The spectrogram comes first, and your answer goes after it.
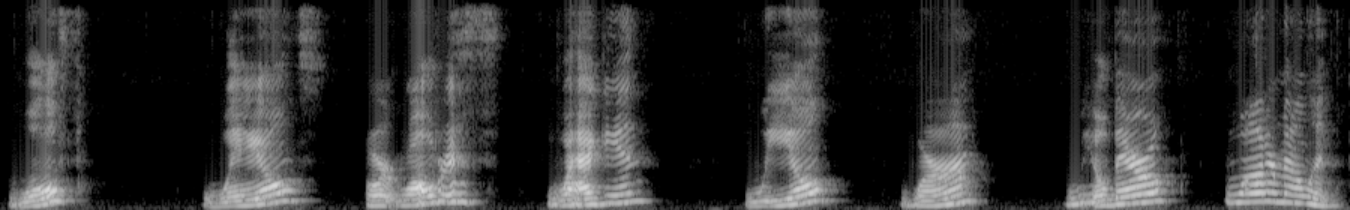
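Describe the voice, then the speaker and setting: This preschool teacher's voice is fairly high, with big pitch swings, as she reads the alphabet aloud to children. She speaks in simple, deliberate, sing-song phrases and poses questions.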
